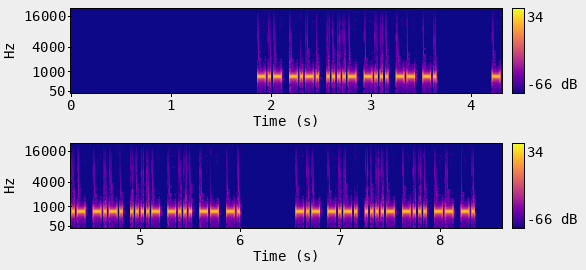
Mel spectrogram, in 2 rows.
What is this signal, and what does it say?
Morse code, heard as a keyed tone, about 46 wpm, 700 Hz. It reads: KC4BMN KC4BMN KC4BMN
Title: USA Call Signs - 6 Characters - Repeated 3x - 45wpm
